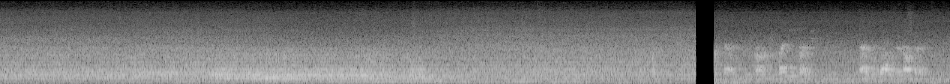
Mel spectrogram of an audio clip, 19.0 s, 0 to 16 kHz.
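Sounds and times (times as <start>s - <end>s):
room hum with hiss: 0.0s - 19.0s.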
